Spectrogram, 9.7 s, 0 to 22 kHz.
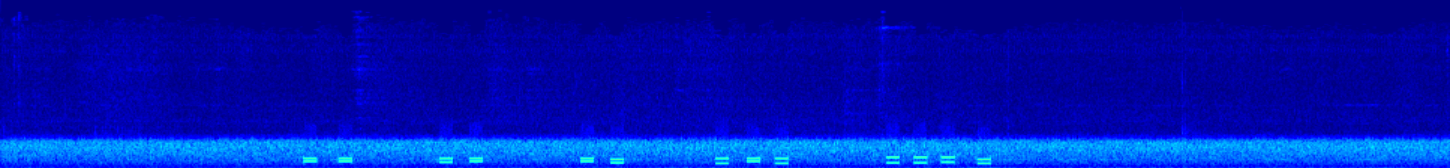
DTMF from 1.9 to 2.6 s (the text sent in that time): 00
